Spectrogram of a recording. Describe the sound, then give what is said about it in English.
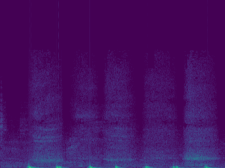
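A fast heartbeat, quickened by nervousness before the start of a race, thumps steadily in deep lub-dub pairs, about four beats in quick succession, with a soft hiss behind it and no voices. “Before I start the race, the nervousness is making my heart beat fast, and it's making me want to breathe fast, so I have to slow down my breathing.”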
